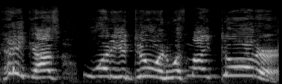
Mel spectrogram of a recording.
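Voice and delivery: high-pitched acted challenge; alarmed confrontation. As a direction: call out sharply in mock fatherly alarm. Father confronts men throwing child.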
